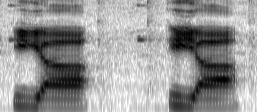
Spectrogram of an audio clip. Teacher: জিহ্বার মাঝখানে উপরে তালুতে চাপ দিয়ে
